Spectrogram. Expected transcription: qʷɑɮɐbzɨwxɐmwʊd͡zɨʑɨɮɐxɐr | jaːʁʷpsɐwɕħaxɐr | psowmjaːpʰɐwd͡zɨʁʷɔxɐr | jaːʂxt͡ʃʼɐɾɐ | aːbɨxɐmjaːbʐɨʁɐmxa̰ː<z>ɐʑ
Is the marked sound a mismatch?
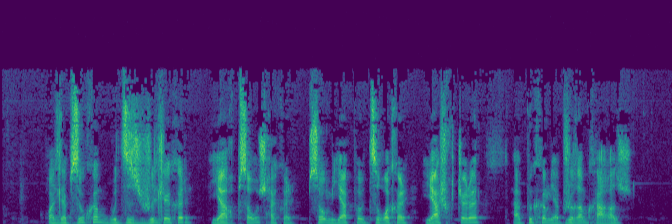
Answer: yes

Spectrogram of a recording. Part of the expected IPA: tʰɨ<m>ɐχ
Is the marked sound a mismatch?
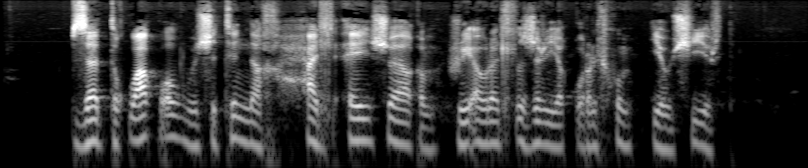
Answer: yes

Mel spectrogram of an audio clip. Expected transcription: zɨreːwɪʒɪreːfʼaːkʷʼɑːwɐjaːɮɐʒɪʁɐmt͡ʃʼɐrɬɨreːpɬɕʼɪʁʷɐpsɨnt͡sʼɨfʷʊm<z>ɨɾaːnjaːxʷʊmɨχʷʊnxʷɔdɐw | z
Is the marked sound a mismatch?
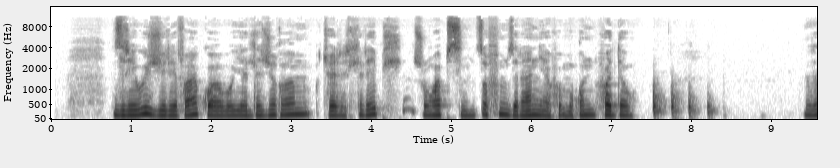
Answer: no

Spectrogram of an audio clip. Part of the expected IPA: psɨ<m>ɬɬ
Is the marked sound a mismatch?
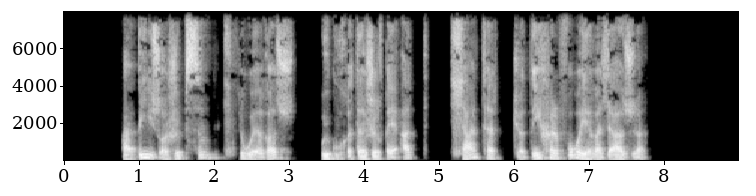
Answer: no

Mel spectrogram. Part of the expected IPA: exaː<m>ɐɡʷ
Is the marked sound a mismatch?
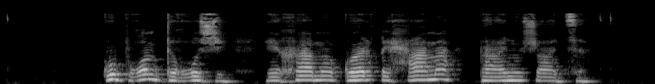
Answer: no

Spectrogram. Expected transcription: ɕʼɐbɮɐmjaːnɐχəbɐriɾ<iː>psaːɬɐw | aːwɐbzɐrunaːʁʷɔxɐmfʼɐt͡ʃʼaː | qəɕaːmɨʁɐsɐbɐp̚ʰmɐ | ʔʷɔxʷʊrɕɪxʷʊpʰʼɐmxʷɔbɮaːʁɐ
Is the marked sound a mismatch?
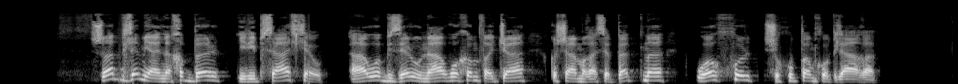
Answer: no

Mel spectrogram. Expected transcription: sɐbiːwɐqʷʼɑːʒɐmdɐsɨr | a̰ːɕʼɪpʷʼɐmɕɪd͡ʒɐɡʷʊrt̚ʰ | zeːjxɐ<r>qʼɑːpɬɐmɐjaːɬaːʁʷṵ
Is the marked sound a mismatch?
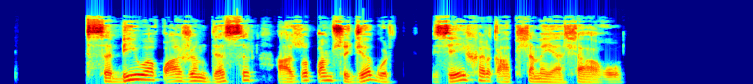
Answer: no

